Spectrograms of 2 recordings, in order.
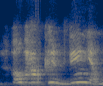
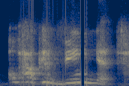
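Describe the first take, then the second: First: Sarcasm leaned on "convenient"; sarcastic jab said twice. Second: Dry, sarcastic "how convenient"; biting sarcasm at an opponent. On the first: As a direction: lean into "convenient" with scorn. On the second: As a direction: sneer it with mock surprise. Sarcastic jab at Pepe. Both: Real, not acted.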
